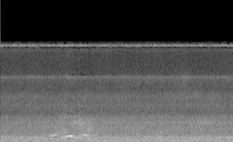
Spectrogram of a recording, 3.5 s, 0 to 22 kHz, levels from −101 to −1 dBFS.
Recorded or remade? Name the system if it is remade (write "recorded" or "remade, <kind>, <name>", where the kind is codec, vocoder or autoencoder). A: remade, autoencoder, DAC-VAE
